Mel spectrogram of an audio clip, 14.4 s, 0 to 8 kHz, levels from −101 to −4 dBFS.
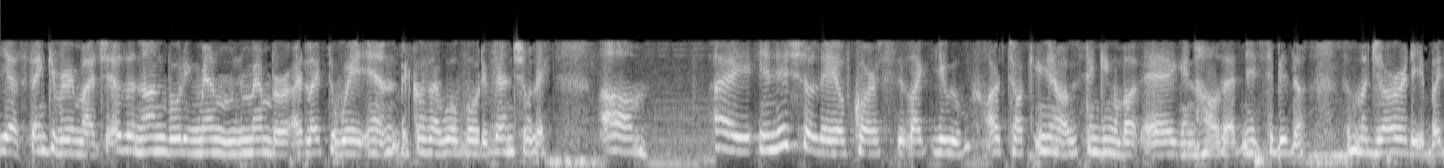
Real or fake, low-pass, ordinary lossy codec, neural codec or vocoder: real; 7.2 kHz; AAC, 16 kbps; none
